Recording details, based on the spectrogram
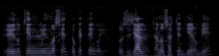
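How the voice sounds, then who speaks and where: A man's voice: mid-range voice, rapid-fire, pushed and bright. A man preaching a sermon as pastor. He talks fervently, asks the congregation many rhetorical questions and often restarts his phrases. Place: church.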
